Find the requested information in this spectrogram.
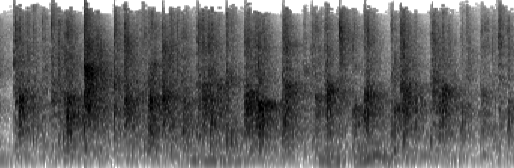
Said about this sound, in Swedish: Alla som håller med i den här frågan applåderar. Förstår ni? Betyder det några konstigheter? Nej. Vi kan testa. Förstår ni frågan? Applåderar.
